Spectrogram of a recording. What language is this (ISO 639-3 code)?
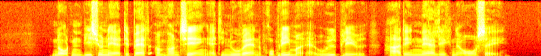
dan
